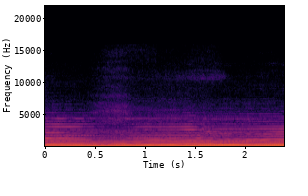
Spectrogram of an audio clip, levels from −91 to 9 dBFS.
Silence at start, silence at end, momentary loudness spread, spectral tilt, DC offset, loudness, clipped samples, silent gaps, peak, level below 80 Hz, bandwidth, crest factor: 0 s; 0 s; 2 LU; -8.5 dB/octave; under 0.1%; -32 LUFS; under 0.1%; none; -20 dBFS; -70 dBFS; 7.2 kHz; 10 dB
